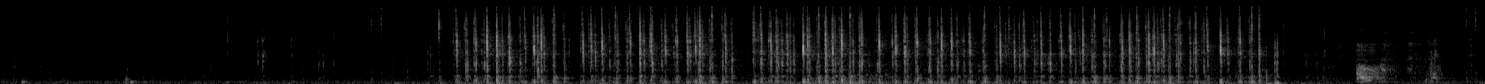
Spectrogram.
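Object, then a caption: Mechanical keyboard with round plastic keycaps. A small 68-key backlit mechanical keyboard with round typewriter-style plastic keycaps on a silver metal plate is typed on with fingertips, partly one-handed. After a few scattered clicks, a fast, uneven run of sharp, bright key clacks starts around four seconds and continues until near the end, with brief pauses. It closes with a few softer, lower taps.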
